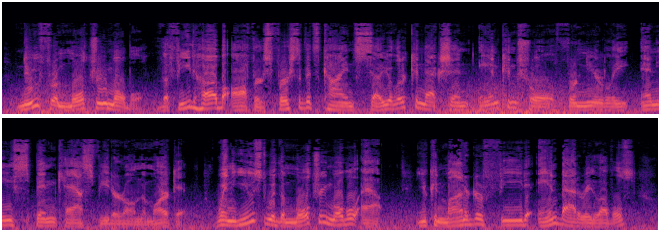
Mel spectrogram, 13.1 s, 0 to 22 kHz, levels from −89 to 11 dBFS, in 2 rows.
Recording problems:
distortion; slight; 10 dB below the speech
garbled, watery; slightly; nothing above 11 kHz
wind noise on the microphone; occasional gusts; 15 dB below the speech

